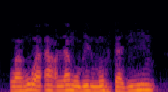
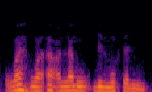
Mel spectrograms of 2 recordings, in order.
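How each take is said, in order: First: Said in the usual way. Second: No vowel after the h in "وهو"; silent vowel on ha. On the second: Shown as a demonstration. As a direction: say "وهو" as wahwa. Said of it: "بإسكان الهاء هكذا". (إسكان الهاء في "وهو")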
